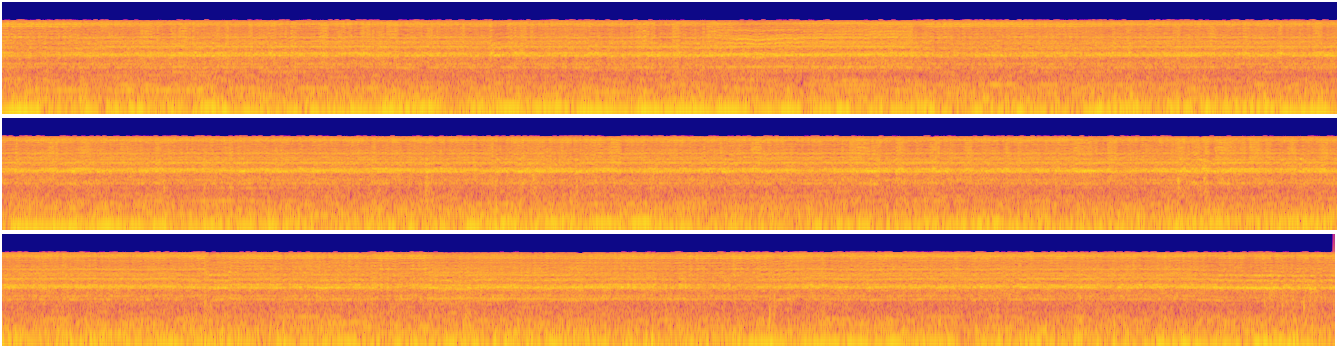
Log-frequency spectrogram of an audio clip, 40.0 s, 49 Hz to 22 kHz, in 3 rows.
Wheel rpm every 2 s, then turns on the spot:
170, 170, 170, 160, 170, 170, 170, 170, 170, 170, 170, 170, 170, 170, 160, 160, 170, 170, 170, 160.
none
